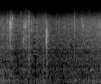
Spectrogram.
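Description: Chopped garlic with cumin seeds sizzling in hot oil in a pan, a brief, soft, steady hiss with a few faint crackles.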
